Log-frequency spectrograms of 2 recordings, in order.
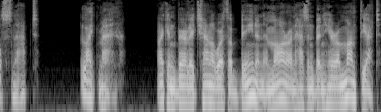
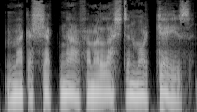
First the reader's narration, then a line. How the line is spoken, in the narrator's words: Nelam mumbled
